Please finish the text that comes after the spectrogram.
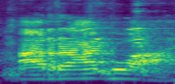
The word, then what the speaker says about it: Aragua: According to his inaugural address, Central American MS-13 and Venezuelan gang tren Aragua Aragua, you got to roll your Rs.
